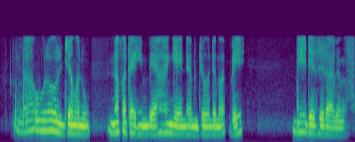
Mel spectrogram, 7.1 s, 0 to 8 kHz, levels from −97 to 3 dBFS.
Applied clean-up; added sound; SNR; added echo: none; none; none; none.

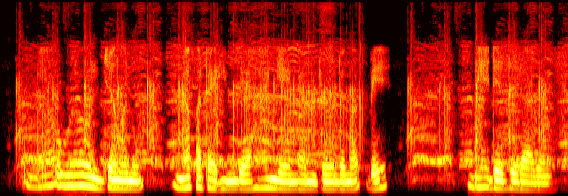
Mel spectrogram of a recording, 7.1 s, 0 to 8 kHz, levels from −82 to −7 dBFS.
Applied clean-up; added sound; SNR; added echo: none; Applause / Cheering / Clapping; 11 dB; none.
